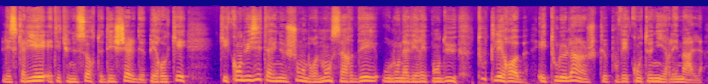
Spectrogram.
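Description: A reader narrating a classic novel as an audiobook, in even, measured storytelling. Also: medium pitch, slightly rough.

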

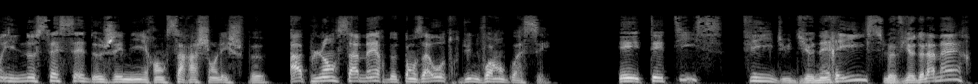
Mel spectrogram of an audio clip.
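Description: A man narrating an epic tale in dramatic, expressive audiobook style. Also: medium pitch, creaky, husky, no echo, clean studio sound.

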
